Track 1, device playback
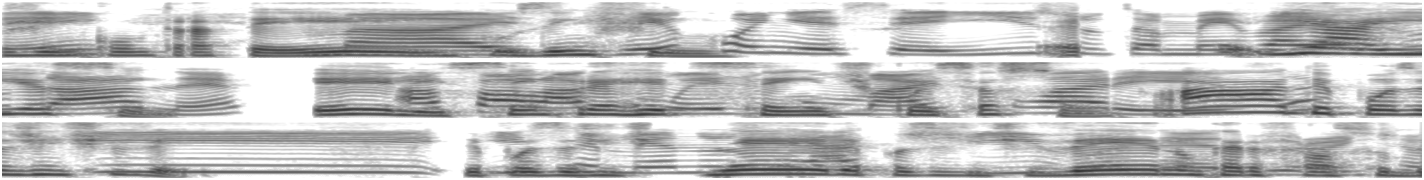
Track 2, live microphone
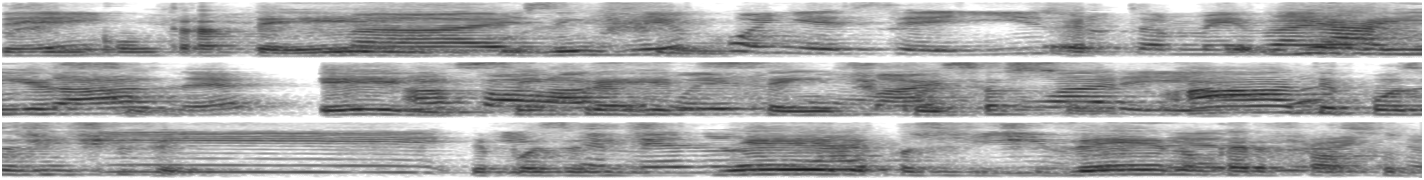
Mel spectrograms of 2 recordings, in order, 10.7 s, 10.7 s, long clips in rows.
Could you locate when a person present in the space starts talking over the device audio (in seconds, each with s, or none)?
none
